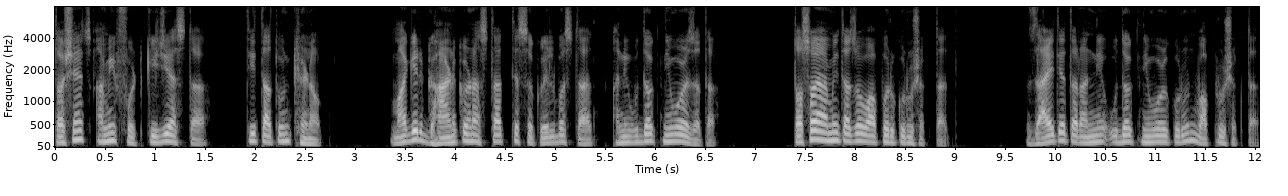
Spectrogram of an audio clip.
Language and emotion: Goan Konkani, neutral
